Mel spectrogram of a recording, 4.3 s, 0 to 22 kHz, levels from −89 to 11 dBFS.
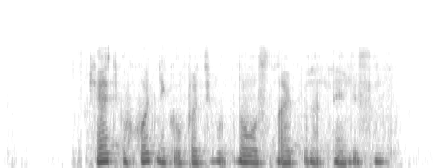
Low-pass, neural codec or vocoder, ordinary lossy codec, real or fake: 7.2 kHz; codec, 16 kHz, 4.8 kbps, FACodec; none; fake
